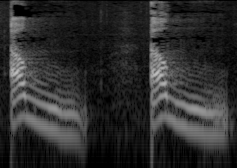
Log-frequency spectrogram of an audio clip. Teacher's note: والضاد مستعلية يعني يتجه ضغط صوتها عند نطقها إلى قبة الحنك في الفم. والضاد مطبقة يعني ينحصر صوتها بين قبة الحنك واللسان كما أسلفنا وشرحنا. · والضاد أيضا رخوة يعني صوتها قابل للتطويل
